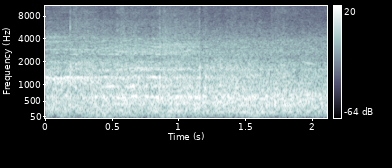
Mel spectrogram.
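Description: Crowd noise in a large hall: many voices shouting and calling out together at a steady level.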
